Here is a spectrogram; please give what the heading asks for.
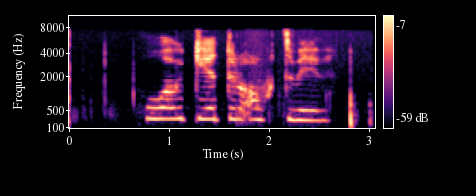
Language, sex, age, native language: Icelandic, male, 7, Icelandic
